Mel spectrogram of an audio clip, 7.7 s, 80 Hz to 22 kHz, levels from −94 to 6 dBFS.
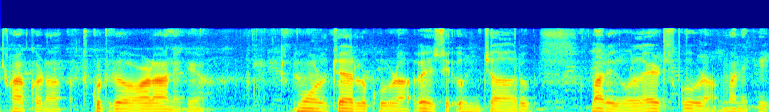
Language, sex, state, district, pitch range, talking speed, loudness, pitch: Telugu, male, Andhra Pradesh, Sri Satya Sai, 100-110 Hz, 85 wpm, -21 LUFS, 100 Hz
